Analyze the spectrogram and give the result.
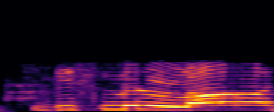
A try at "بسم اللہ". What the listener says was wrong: بسم اللہ میں لفظ اللہ کی لام کو باریک پڑھنا ہے. بسم اللہ نہیں، لام کو پر نہیں پڑھنا، اس کو باریک پڑھیں بالکل. بسم اللہ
